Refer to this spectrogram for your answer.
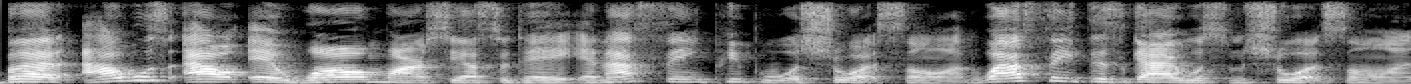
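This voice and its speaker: Over noticeable background noise, a speaker with an American accent talks at a fairly quick pace in an animated tone with hardly any pauses, very wide pitch swings, and big swings in loudness. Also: woman, medium pitch for a woman. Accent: Chicago accent, noticed by others. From Chicago, US. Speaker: YouTuber, crafter. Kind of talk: livestream casual chat. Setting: livestream, on camera.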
